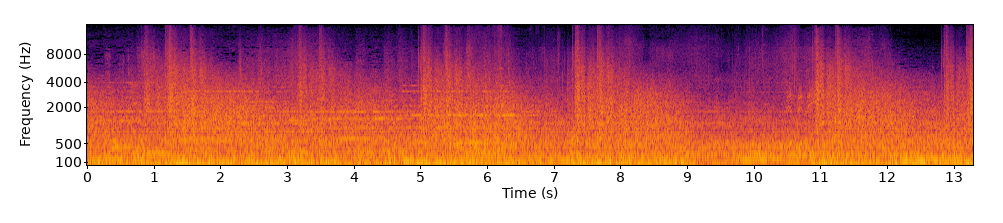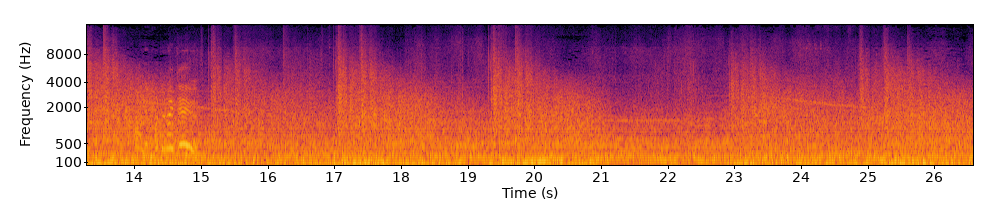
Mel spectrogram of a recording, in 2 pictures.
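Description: Explosions boom in the distance, again and again.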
